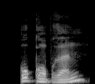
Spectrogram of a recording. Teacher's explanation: In everyday conversation, Haitians tend to use just a rising intonation to turn a statement into a question.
